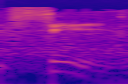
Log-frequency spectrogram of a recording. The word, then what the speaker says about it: Fien: It's actually pronounced Fiend. Casey Fiend, who is out of the Astros organization, made it to the major leagues with the Tigers back in '09 and 2010.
